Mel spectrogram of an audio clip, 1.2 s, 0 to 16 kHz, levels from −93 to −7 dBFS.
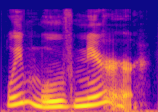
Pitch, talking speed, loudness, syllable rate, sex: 240 Hz, 150 wpm, -14 LUFS, 4.7 syllables/s, female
